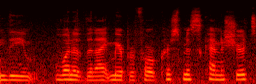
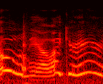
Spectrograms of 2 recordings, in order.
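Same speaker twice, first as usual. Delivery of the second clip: high fake-sweet compliment; 13 semitones higher, 4 dB louder than usual. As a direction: gush it falsely. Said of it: "It's like".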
